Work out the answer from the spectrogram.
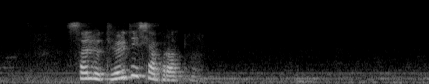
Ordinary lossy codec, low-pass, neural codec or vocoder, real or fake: Opus, 16 kbps; 7.2 kHz; codec, 16 kHz, 6 kbps, DAC; fake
